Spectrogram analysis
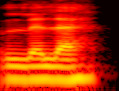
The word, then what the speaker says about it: Lille: That is how we pronounce it. It's not Lille, it's Lille.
